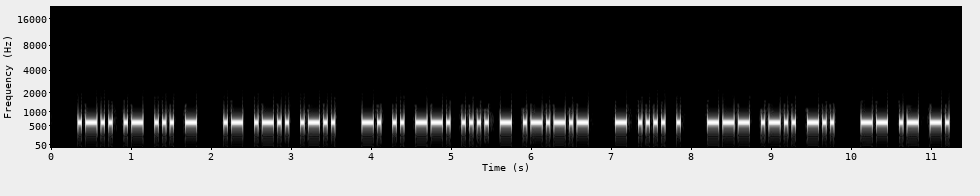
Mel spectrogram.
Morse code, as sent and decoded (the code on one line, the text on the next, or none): .-.. .- ... - / .- .-.. .-.. / -. .. --. .... - .-.-.- / - .... / --- .-.. -.. / -- .- -.
LAST ALL NIGHT. THE OLD MAN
